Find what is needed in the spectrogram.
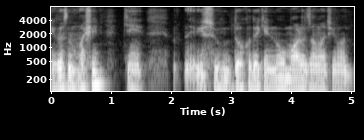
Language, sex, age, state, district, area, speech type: Kashmiri, male, 30-45, Jammu and Kashmir, Bandipora, rural, spontaneous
